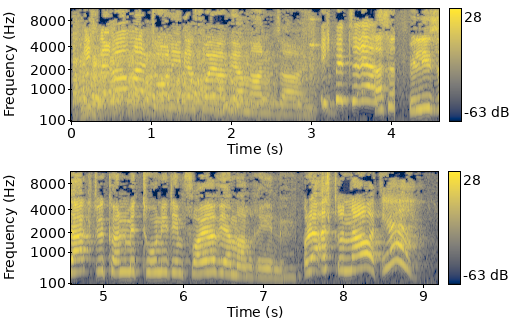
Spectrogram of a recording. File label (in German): Junge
